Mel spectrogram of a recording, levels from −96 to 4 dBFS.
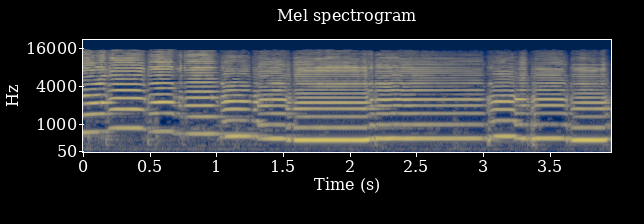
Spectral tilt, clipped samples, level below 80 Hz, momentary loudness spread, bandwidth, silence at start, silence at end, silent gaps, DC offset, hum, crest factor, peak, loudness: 3 dB/octave; under 0.1%; -74 dBFS; 5 LU; 16 kHz; 0 s; 0 s; none; under 0.1%; none; 14 dB; -4 dBFS; -17 LUFS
